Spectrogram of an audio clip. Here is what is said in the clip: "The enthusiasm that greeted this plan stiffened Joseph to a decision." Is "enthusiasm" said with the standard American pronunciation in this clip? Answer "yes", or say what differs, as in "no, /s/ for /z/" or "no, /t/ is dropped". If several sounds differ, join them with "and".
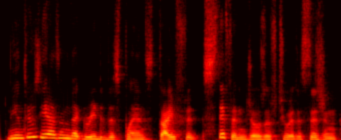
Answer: yes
